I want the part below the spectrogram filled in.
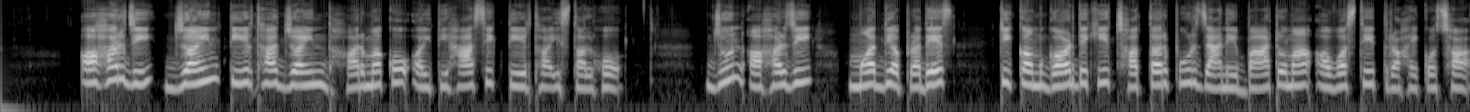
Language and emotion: Nepali, neutral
